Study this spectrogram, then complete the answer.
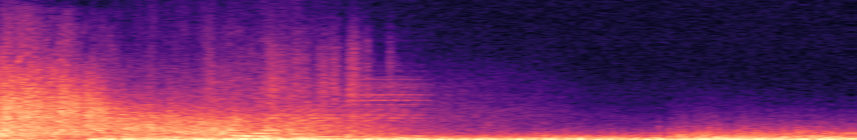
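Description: Booming cannon fire in Star Wars: The Old Republic, a dense low rumble of blasts sustained throughout, steady and loud without breaks, fading slightly toward the end with no speech over it.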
